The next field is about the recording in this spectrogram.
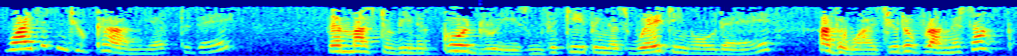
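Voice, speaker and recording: An actress playing a proud, sharp-tongued invalid young woman who speaks intensely and reproachfully in a classic radio drama. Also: on the high side, expressive, husky. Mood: suspicious. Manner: intense, reproachful, quick to flare. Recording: dull old radio recording.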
